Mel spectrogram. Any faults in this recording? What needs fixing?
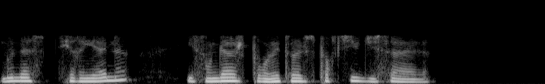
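The speech carries AMR narrowband mobile codec damage throughout. Nothing passes above 3.8 kHz, which points to 8 kHz sampling. A vocal-tract model rebuilds each 5 ms from 2 to 10 pulses. The plainly audible coloring fits a higher-rate mode near 10 kbps. Prevent it by capturing or transferring the speech over a wideband path instead of a narrowband phone link.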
